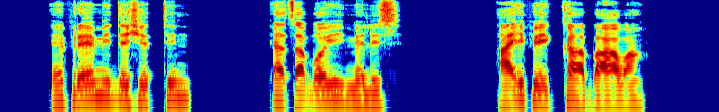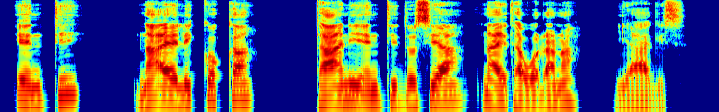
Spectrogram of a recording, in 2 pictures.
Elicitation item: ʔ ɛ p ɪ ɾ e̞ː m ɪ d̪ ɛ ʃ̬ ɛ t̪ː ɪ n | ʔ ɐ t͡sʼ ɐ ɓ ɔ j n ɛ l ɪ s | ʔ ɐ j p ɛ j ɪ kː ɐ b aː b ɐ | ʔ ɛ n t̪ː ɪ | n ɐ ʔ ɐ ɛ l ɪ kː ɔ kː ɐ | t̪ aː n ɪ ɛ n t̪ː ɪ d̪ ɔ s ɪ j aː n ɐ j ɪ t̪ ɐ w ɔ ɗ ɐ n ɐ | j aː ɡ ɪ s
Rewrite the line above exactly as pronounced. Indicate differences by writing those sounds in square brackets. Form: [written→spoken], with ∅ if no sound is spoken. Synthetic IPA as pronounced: ʔ ɛ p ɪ ɾ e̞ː m ɪ d̪ ɛ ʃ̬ ɛ t̪ː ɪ n | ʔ ɐ t͡sʼ ɐ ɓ ɔ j [n→m] ɛ l ɪ s | ʔ ɐ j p ɛ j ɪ kː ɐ b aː [b→w] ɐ | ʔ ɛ n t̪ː ɪ | n ɐ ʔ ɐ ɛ l ɪ kː ɔ kː ɐ | t̪ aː n ɪ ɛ n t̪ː ɪ d̪ ɔ s ɪ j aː n ɐ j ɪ t̪ ɐ w ɔ ɗ ɐ n ɐ | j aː ɡ ɪ s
